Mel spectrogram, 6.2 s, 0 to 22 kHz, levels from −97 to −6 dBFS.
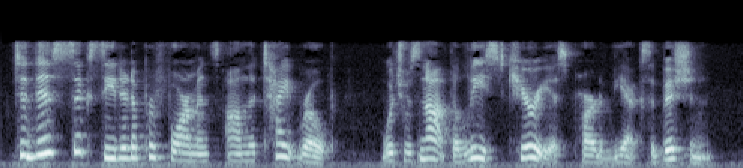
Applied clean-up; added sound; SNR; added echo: none; none; none; none.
